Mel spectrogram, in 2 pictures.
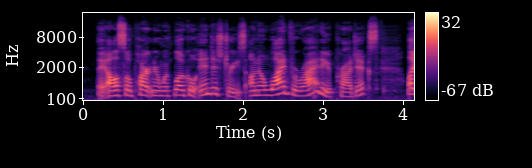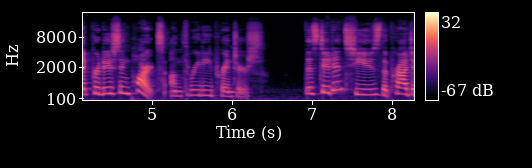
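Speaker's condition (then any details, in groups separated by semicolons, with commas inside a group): No condition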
